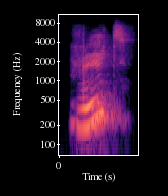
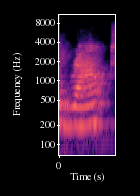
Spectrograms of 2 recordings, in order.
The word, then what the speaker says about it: root: is not pronounced okay root now the Americans will say route for this and yeah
